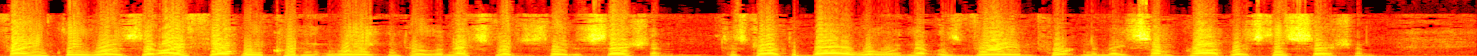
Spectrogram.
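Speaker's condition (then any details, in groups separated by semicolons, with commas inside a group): No condition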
